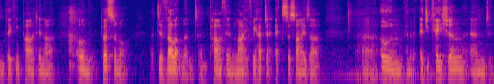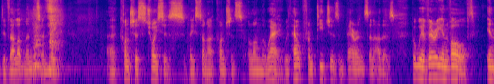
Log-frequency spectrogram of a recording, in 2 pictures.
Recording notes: Audio from a sermon in Hatch End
